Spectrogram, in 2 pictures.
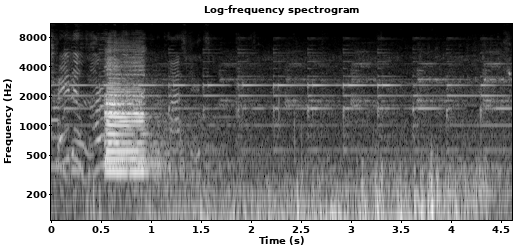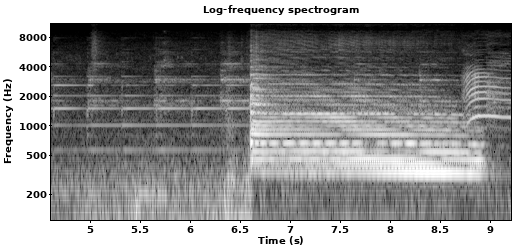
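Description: A Charger locomotive train passes a station near Merced, California, rumbling steadily, with loud sustained horn blasts at the start and again near the end.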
